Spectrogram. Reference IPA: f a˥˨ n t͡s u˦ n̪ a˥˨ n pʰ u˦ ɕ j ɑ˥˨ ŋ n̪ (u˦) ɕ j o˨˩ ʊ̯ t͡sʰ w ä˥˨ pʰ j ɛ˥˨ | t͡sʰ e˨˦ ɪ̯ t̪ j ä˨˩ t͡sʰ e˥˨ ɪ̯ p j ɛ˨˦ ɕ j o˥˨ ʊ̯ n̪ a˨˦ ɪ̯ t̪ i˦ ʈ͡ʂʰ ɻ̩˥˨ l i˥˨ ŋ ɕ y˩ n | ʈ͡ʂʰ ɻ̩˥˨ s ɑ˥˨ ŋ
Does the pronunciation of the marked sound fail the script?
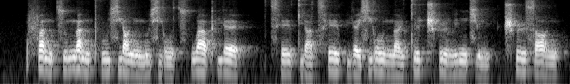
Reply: yes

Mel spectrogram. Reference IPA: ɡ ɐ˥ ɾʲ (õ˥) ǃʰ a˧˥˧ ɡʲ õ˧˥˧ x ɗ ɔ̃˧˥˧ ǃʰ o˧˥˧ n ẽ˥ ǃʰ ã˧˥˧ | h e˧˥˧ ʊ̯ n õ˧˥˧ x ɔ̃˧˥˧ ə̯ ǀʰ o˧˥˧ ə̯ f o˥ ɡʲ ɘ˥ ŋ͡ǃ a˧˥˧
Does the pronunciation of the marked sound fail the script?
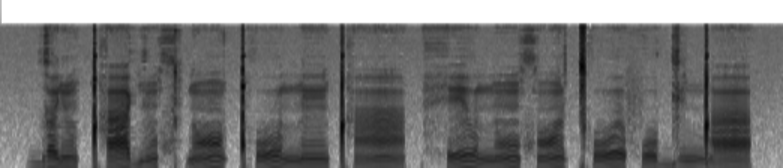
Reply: no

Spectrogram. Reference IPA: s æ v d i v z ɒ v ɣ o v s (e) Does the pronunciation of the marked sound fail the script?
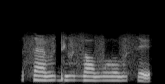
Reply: no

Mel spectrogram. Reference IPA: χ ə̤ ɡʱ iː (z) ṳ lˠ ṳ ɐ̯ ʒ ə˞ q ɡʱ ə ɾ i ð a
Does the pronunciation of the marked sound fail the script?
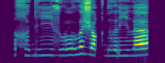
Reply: no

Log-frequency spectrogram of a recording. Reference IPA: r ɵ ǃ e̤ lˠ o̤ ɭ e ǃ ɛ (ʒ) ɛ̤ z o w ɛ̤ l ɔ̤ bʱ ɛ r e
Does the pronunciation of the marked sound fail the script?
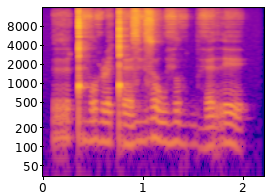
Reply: yes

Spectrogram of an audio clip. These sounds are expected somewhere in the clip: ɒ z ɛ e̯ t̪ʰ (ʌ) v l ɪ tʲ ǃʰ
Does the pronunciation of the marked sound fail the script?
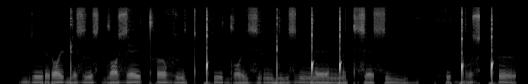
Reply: no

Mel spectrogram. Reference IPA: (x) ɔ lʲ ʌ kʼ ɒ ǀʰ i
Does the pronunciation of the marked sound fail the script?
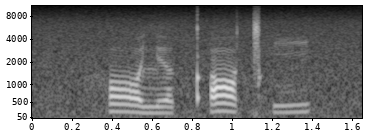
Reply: yes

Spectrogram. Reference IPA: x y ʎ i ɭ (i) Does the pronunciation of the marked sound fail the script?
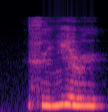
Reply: yes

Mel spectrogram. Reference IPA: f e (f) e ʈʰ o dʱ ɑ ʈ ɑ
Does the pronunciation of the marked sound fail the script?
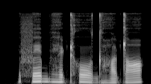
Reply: yes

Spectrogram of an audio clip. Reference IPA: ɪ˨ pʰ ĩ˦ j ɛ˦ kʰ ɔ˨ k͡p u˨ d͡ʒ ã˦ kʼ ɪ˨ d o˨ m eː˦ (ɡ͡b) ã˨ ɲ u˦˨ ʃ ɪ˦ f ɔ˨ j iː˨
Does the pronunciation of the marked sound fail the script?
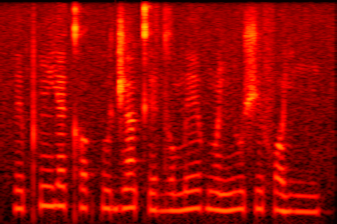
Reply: yes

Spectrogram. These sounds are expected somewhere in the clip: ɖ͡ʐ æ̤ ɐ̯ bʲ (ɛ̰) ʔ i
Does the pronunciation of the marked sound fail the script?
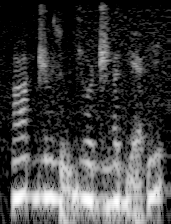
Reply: yes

